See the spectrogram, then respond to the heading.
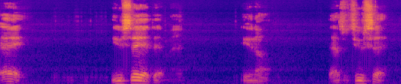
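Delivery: play-acted cool, unbothered, smooth, easy-going tone. Retelling the answer given to Judas: imitating a smooth reply. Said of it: "he said it so smooth".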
